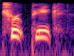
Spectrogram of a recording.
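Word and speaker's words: Throop Peak: mountains Sadie Hawkins middle Hawkins mount Hawkins has troop peak it's spelled th Roo P was supposed to be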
